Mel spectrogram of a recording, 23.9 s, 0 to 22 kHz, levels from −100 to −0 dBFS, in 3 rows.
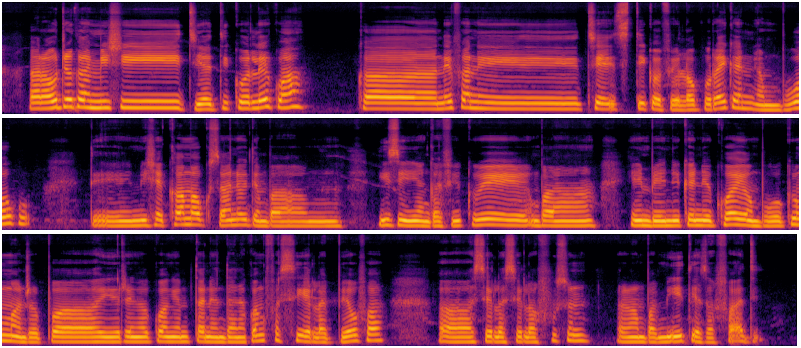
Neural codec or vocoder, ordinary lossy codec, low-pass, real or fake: none; none; none; real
